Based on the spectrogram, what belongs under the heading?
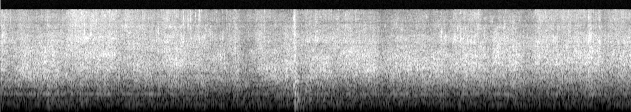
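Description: Cabbage and ground pork in a spicy miso sauce sizzling steadily in a frying pan as they are stirred with wooden chopsticks, with one light knock about three seconds in.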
